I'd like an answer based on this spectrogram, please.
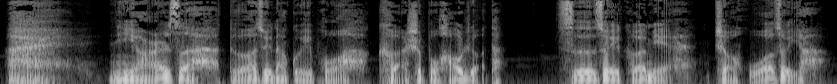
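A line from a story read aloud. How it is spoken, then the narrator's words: Sighing. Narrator (Chinese): 李半仙呀，只是叹了口气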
